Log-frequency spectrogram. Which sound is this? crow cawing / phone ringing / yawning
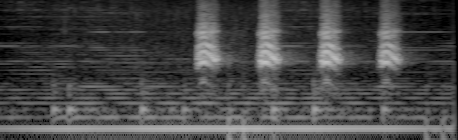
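crow cawing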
